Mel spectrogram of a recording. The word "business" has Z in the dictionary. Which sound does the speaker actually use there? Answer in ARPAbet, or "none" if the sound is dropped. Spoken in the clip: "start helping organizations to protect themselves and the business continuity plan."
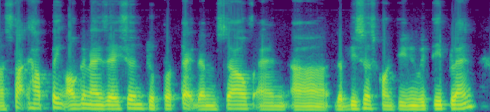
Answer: S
